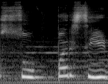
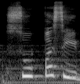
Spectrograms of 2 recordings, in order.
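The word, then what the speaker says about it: supersede: अब इस वर्ड की प्रोनाउंसिएशन में भी जब हम आर की बात करते हैं तो सुपरसीड नहीं बोलना, आर को साइलेंट रखना है, सुपरसीड बोलना है।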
